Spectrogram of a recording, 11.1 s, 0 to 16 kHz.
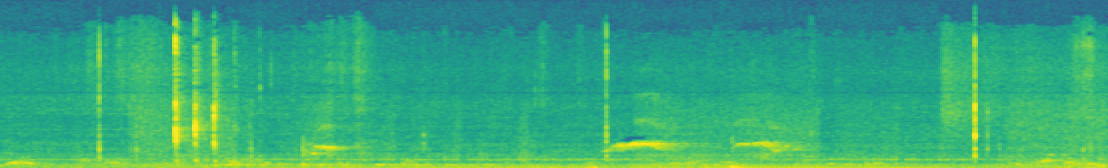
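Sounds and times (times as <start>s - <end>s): faint background hum: 0.0s - 11.0s.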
